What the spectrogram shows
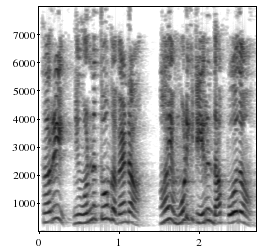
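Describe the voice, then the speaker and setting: A bitter young mother who scolds and complains nonstop, played by a woman. Her voice is high and bright, and her nagging comes fast and cutting in a homespun short drama. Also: expressive. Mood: scolding.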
